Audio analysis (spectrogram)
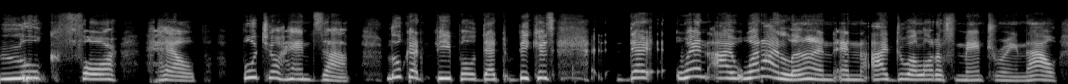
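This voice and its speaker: A woman with a non-native accent and a high pitch, speaking at a very slow pace, in a dry, close sound with no echo. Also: lively intonation. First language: not English. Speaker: education manager. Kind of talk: panel interview.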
